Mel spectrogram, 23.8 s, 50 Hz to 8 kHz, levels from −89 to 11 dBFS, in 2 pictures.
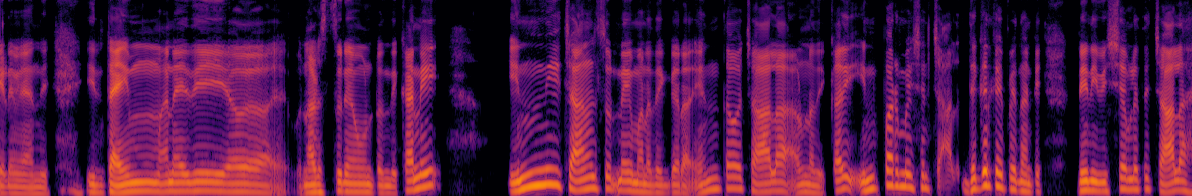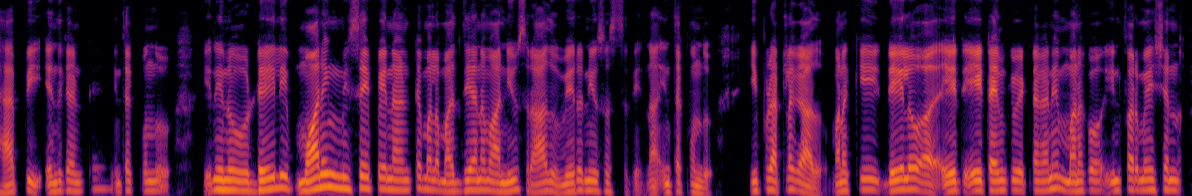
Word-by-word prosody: జేయడమే 100 Hz, -1 st, -2 dB
ఏంది. 95 Hz, -1 st, -5 dB, 0.4 s
ఇది 110 Hz, -1 st, -2 dB
టైం 115 Hz, +3 st, +6 dB, 0.3 s
అనేది 130 Hz, +1 st, +1 dB, 0.3 s
ఆహ్, 115 Hz, -3 st, -1 dB, 0.3 s
నడుస్తూనే 115 Hz, +3 st, 0 dB
ఉంటుంది. 105 Hz, -3 st, -3 dB
కానీ 175 Hz, +8 st, +4 dB, 0.9 s
ఇన్ని 210 Hz, -, +6 dB
చానెల్స్ 160 Hz, +4 st, +1 dB
ఉన్నాయి 140 Hz, -1 st, -1 dB
మన 120 Hz, -2 st, -1 dB
దగ్గర. 110 Hz, +1 st, -4 dB, 0.2 s
ఎంతో 160 Hz, +6 st, -3 dB, 0.2 s
చాలా 125 Hz, +3 st, 0 dB, 0.2 s
ఉన్నది. 110 Hz, -4 st, -4 dB
కానీ, 150 Hz, +4 st, +1 dB, 0.2 s
ఇన్ఫర్మేషన్ 180 Hz, +2 st, 0 dB
చాలా -, -, -10 dB, 0.2 s
దగ్గరికి 205 Hz, +6 st, +2 dB
అయిపోయిందంటే, 135 Hz, -9 st, -2 dB, 0.4 s
నేను 140 Hz, +1 st, +5 dB
ఈ -, -, 0 dB
విషయంలో 155 Hz, +4 st, -2 dB
అయితే 160 Hz, +1 st, -9 dB
చాలా 125 Hz, +5 st, +2 dB
హ్యాపీ. 115 Hz, +3 st, -2 dB, 0.2 s
ఎందుకంటే, 135 Hz, +3 st, -4 dB, 0.2 s
ఇంతకు 140 Hz, +3 st, -6 dB
ముందు 135 Hz, 0 st, -3 dB, 0.5 s
నేను 150 Hz, -1 st, +6 dB, 0.3 s
డైలీ 170 Hz, +5 st, +4 dB, 0.2 s
మార్నింగ్ 185 Hz, +5 st, +7 dB
మిస్ 160 Hz, 0 st, -2 dB
అయిపోయిన 160 Hz, -1 st, 0 dB
అంటే, 145 Hz, +4 st, -6 dB
మళ్ళ 145 Hz, -2 st, -1 dB
మధ్యాహ్నం 145 Hz, +3 st, 0 dB
ఆ -, -, +2 dB
న్యూస్ 150 Hz, +3 st, -2 dB
రాదు. 125 Hz, +1 st, -1 dB
వేరే 140 Hz, +3 st, -1 dB
న్యూస్ 135 Hz, -2 st, -2 dB
వస్తది 115 Hz, -, -16 dB
న -, -, -2 dB
ఇంతకు 120 Hz, -1 st, -4 dB
ముందు. 95 Hz, -2 st, -3 dB, 0.5 s
ఇప్పుడు 150 Hz, +2 st, 0 dB
అట్లా 160 Hz, -1 st, -3 dB
గాదు. 120 Hz, -, +1 dB, 0.2 s
మనకి 140 Hz, +4 st, -2 dB, 0.2 s
డేలో 155 Hz, +2 st, +5 dB
ఆహ్, -, -, +1 dB
ఏ -, -, +8 dB, 0.2 s
ఏ -, -, +9 dB
టైంకి 140 Hz, +1 st, +2 dB
పెట్టినా 140 Hz, +1 st, -3 dB
గాని 165 Hz, +4 st, 0 dB
మనకు 135 Hz, +2 st, -2 dB, 0.2 s
ఇన్ఫర్మేషన్ 150 Hz, 0 st, -1 dB
140 Hz, 155 wpm, -23 LUFS, 125-155 Hz, 0.9 s, ఏ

